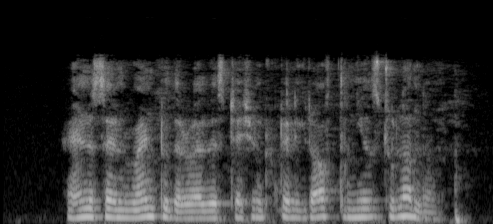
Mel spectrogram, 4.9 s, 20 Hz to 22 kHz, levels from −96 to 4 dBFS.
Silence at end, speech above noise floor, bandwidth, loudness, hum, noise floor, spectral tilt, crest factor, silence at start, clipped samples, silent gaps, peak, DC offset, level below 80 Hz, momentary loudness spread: 0.3 s; 45 dB; 8.2 kHz; -29 LUFS; none; -74 dBFS; -5 dB/octave; 16 dB; 0.65 s; under 0.1%; none; -14 dBFS; under 0.1%; -60 dBFS; 13 LU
